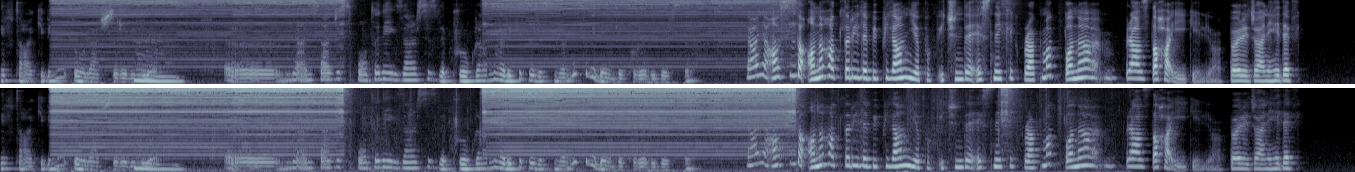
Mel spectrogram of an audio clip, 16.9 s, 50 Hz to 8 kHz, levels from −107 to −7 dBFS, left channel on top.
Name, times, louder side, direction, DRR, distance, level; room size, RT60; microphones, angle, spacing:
voice 1, 0.0-2.0 2.5-8.7, left 1 dB, 20° left, 0.6 m, -48 dB
sound 1, 0.6-4.3 4.8-4.9 6.0-10.0 11.2-11.4 12.5-12.8, right 17 dB, 85° right, 0.4 m, -31 dB
voice 2, 1.7-2.3 9.3-16.2, left 5 dB, 85° left, 0.5 m, -39 dB
6.4 x 5.9 x 3.2 m
head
